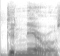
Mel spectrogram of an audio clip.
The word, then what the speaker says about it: D'Nairo: it and it and it reads daero so I knew that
